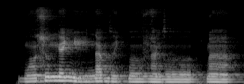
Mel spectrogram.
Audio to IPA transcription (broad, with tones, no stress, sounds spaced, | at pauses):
b ɔ̃˨˦ s u˦ ŋ ɛ˦ ɲ iː˨ n a˧ ɡʷ iː˨ k͡p oː˨ v ã˨ ɡ oː˨ | k͡p ã˨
